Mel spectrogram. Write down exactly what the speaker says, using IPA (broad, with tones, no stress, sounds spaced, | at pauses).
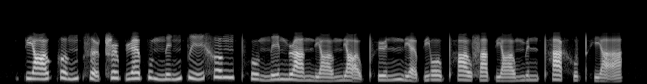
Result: p j ɑ˧˥ ʊ̯ k ɤ˧˥ ŋ t͡s ɹ̩˨˩ ʈ͡ʂ ɻ̩˥˩ p ɥ ɛ˥ p u˥˩ n̪ i˧˥ ŋ p i˧˥ x ɤ˥ ŋ pʰ u˥˩ n̪ i˥ n ɻ ä˥ n̪ j ɑ˧˥ ʊ̯ n̪ j ɑ̰˨˩ ʊ̯ pʰ y˧˥ n n̪ j ɛ̰˨˩ p j o˥˧ ʊ̯ pʰ ɑ˥˧ ʊ̯ f ä˥˩ p j ɑ˧˥ ʊ̯ m y˥ n pʰ ä˥˩ x u˧˥ t̪ʰ j ä̰˨˩˦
